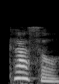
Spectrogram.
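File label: "castle", American English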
